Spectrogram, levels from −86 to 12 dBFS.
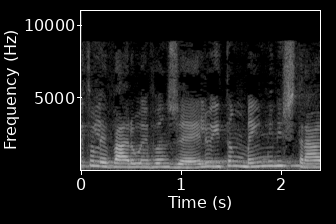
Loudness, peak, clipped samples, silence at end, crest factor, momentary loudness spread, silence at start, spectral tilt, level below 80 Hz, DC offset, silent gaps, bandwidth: -24 LUFS; -8 dBFS; under 0.1%; 0 s; 16 dB; 4 LU; 0 s; -4 dB/octave; -64 dBFS; under 0.1%; none; 9.4 kHz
